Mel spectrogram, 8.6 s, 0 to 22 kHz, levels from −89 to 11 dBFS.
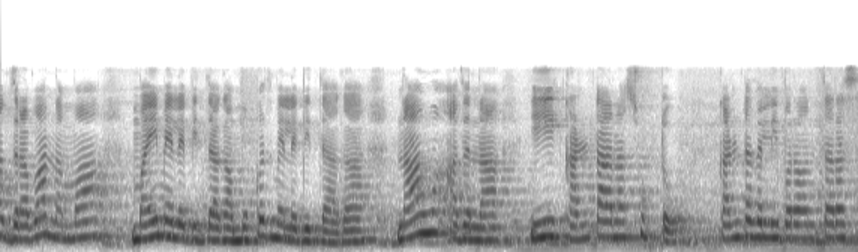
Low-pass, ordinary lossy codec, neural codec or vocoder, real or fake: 7.2 kHz; none; none; real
